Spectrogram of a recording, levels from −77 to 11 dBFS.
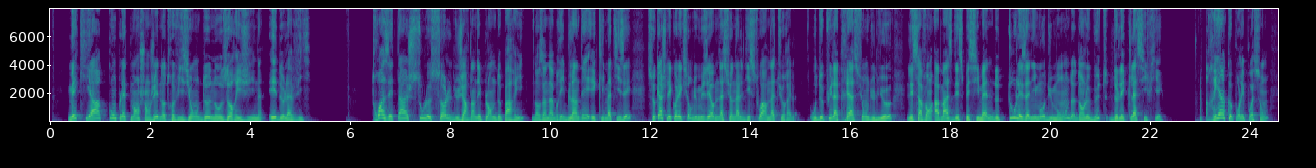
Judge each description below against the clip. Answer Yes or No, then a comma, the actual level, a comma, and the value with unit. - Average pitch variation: No, wide, 5.8 semitones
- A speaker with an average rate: Yes, average, 165 wpm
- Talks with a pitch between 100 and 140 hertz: No, medium, 160 Hz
